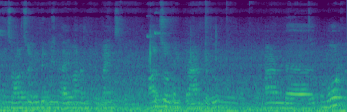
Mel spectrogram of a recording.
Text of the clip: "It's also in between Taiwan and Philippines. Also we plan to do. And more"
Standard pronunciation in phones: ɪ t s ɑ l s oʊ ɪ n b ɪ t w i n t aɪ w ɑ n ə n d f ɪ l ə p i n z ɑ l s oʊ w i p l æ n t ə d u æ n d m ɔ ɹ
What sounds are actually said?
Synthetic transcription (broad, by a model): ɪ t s ɑ l s oʊ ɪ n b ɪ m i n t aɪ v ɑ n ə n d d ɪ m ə ɪ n s ɑ l s oʊ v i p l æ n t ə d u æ n d m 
